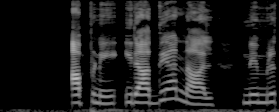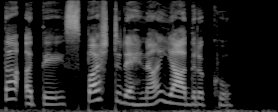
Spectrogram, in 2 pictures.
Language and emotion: Punjabi, neutral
